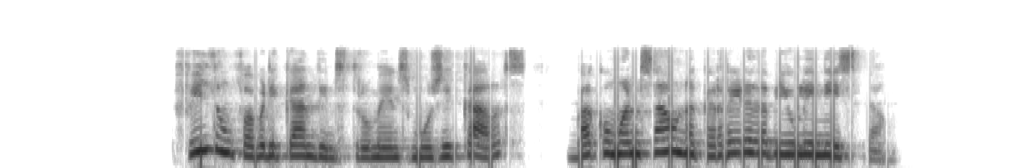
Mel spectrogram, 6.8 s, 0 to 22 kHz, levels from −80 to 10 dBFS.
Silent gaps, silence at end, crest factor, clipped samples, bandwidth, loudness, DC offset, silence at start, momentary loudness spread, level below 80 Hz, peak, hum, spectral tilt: 3.74-3.78 s; 0.95 s; 16 dB; under 0.1%; 7.8 kHz; -18 LUFS; under 0.1%; 1.2 s; 11 LU; -50 dBFS; -4 dBFS; none; -5 dB/octave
